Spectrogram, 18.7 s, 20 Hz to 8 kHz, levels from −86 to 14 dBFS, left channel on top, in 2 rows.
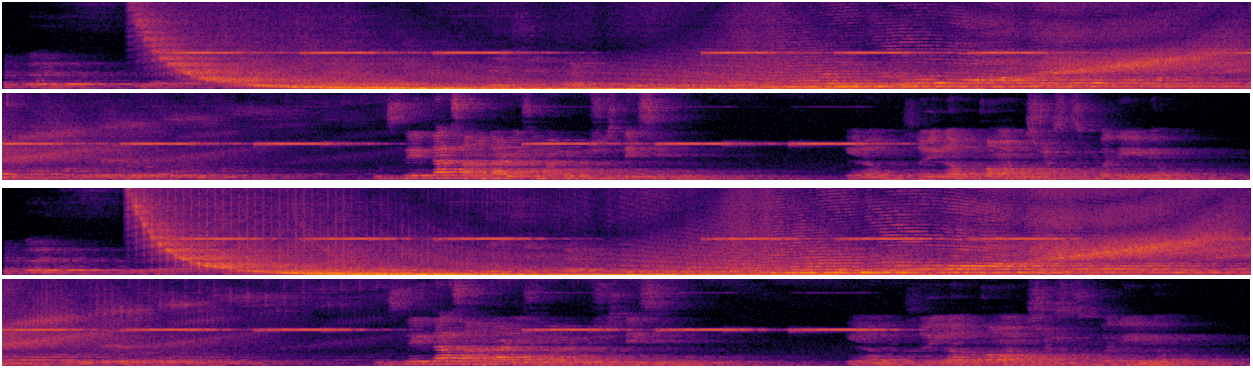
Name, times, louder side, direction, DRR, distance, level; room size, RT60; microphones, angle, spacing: voice 1, 0.1-0.5 0.8-3.1 3.4-4.9 5.3-10.8, equal, 35° right, -10 dB, 0.7 m, -32 dB
sound 1, 0.9-10.8, right 1 dB, 75° right, 0.4 m, -19 dB
Alarm, 1.2-4.2 5.2-8.2 9.2-12.2 13.3-16.2, equal, 5° left, 0.3 m, -30 dB
voice 2, 12.1-14.6 15.7-18.1, equal, 55° left, -4 dB, 0.6 m, -27 dB
4.7 x 2.1 x 2.6 m, 2.7 s
head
